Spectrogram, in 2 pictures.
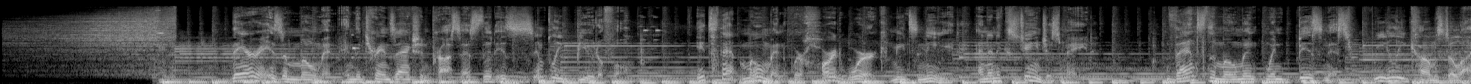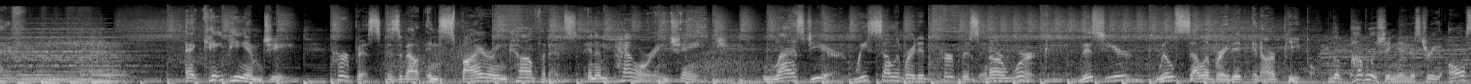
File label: corporate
